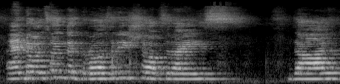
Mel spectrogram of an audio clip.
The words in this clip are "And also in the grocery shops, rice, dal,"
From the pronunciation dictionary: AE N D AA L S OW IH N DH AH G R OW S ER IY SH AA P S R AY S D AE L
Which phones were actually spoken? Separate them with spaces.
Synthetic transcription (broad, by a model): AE N D AA L S OW IH N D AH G R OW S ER IY SH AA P R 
